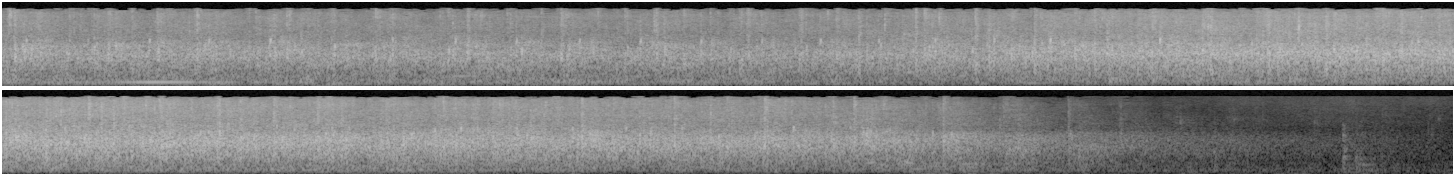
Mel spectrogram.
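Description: An audience applauds loudly in a large hall, then the clapping fades away.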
